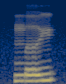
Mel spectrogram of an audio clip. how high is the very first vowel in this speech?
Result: mid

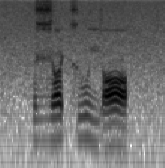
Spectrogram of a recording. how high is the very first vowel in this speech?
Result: low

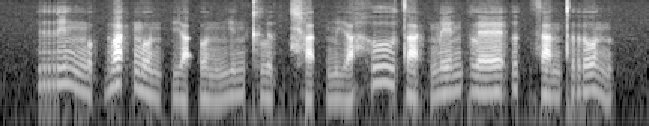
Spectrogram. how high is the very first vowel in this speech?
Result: high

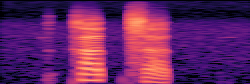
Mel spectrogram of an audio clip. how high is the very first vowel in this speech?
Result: low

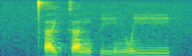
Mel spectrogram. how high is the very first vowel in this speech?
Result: low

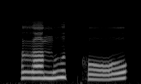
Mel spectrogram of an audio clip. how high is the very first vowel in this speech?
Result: low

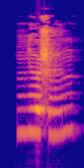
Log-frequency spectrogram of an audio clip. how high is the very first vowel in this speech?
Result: high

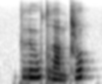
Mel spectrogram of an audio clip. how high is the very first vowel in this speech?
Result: high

